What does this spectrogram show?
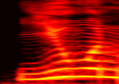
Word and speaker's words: Ewan: Ewan McGregor, Ewan, U as in you, a schwa, and then an N at the end.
